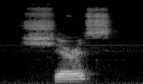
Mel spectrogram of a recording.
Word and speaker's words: Sheres: So on behalf of myself, Evan Sharris, you can find me on Twitter at Evan Sharris. – Spelled like his name in the bottom third there. – Spelled like that, Evan, E-V-A-N, Sharris, S-H-E-R-E-S.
